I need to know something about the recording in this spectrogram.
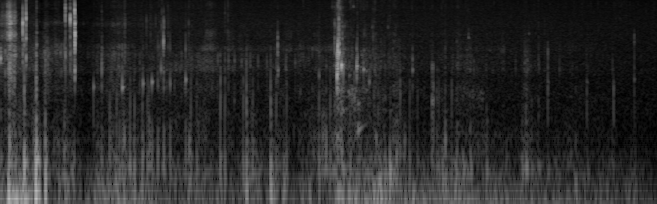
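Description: Muffled underwater bubbling and knocking sounds continue.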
